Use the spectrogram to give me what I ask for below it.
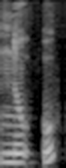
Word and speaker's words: No': Vous êtes architecte et ingénieur Polytechnique Lespont à la tête de l'agence no. On le prononce ainsi tout à fait basé à Paris dans le 11e arrondissement.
